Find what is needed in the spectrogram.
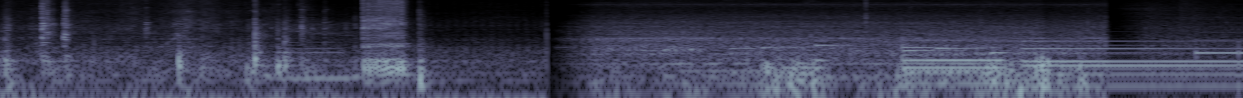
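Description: Quiet car-cabin noise with a few small clicks and a short loud rustle about two seconds in. The sound then cuts off abruptly and background music with held notes begins.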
